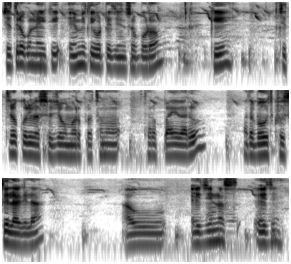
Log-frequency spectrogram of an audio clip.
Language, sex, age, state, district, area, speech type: Odia, male, 45-60, Odisha, Koraput, urban, spontaneous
